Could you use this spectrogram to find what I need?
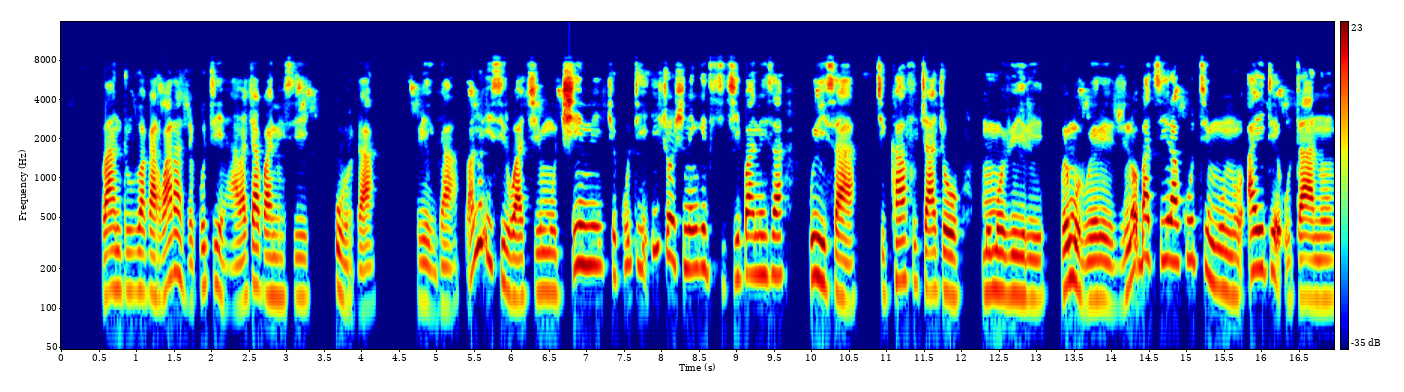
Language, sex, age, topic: Ndau, male, 18-24, health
